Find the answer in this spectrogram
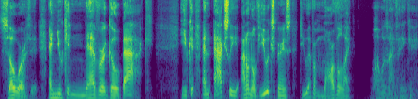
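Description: A man with an unremarkable speaking voice talks at a moderate pace with an American accent, his fairly low pitch showing ordinary variation and big swings in loudness. The sound is dry and close with no echo, on a very clean recording with a silent background. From New York (Queens, Long Island). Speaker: actor and entrepreneur. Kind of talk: casual chat.

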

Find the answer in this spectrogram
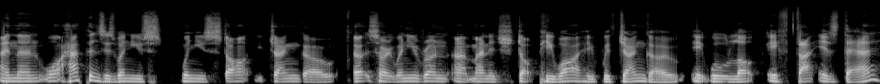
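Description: A man speaks in a medium pitch with an English accent. His pitch varies in an ordinary way, and the sound is dry and close with no echo. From England. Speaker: software developer and tech writer. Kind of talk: casual technical interview.

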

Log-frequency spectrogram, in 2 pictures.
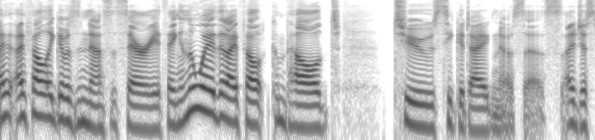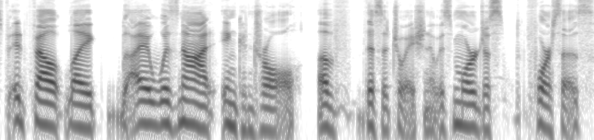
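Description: In an American accent, a woman with a very deep, low pitch and ordinary pitch variation speaks at a moderate pace, the recording very clean with a silent background and a dry, close sound with no echo. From Pittsburgh, Pennsylvania. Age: 40s. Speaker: journalist and podcast host. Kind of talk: interview. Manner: loud.

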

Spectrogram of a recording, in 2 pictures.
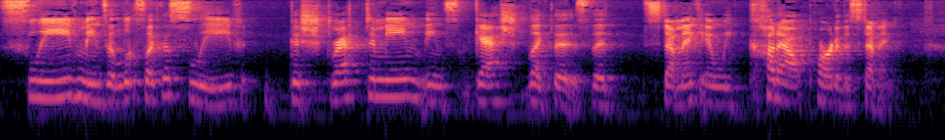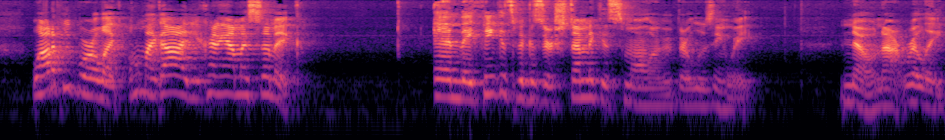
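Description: A woman with an American accent talks fairly fast in an ordinary speaking voice, fairly high and lively in intonation, with big swings in loudness. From US South, Atlanta. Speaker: obesity medicine physician. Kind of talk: interview.

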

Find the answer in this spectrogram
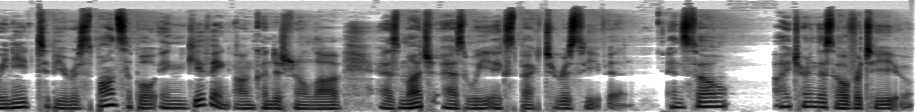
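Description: On a very clean recording with a silent background and a dry, close sound with no echo, a man with a fairly low pitch and a dark, mellow tone speaks at a moderate pace with lively intonation. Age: 30s. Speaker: podcast host, mindfulness speaker. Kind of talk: solo podcast monologue on mindfulness.

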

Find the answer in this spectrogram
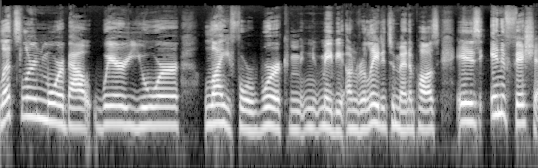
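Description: A woman with an unremarkable speaking voice, medium in pitch with ordinary pitch variation, at a fairly slow pace, on a very clean recording with a silent background and a dry, close sound with no echo. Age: 50s. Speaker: customer experience consultant. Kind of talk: casual interview.

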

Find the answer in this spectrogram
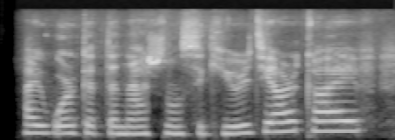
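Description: A woman with a Russian accent speaks at a moderate pace in a medium pitch with fairly even intonation, on a very clean recording with a silent background. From Soviet Union, born in Hungary. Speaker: historian and archive analyst. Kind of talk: interview testimony.

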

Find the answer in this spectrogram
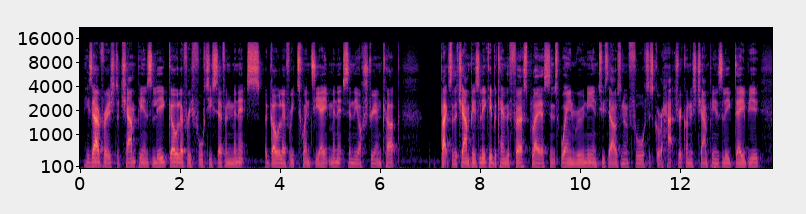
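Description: In a British accent, a man talks at a fairly quick pace with fairly low pitch and flat, monotone intonation, on a very clean recording with a silent background. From Britain. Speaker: football journalist. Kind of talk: casual chat.

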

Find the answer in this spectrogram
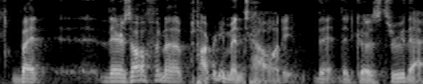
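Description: With an American accent and a plain, everyday voice, a man speaks at a moderate pace with lively intonation. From US Northeast, Philadelphia. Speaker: nonprofit founder. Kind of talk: interview.

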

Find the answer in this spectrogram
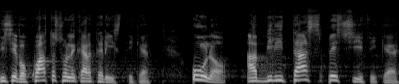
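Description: Very wide pitch swings mark a man's fairly high voice, which has vocal fry. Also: dry, close sound with no echo. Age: 30s. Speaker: panel moderator, philosopher. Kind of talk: moderated panel discussion.

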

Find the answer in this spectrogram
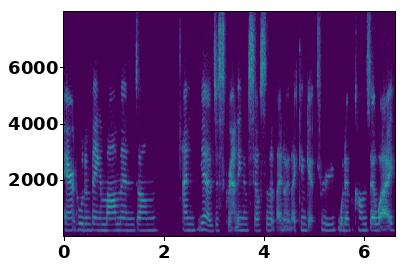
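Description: A woman with an Australian accent. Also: quiet background. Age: 30s. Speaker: social worker and mother. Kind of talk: casual interview.

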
